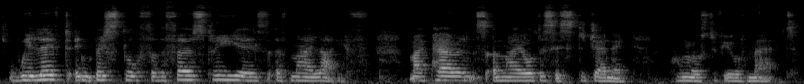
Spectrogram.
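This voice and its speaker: At a moderate pace and fairly low pitch, a woman with a Yorkshire accent speaks in a dark, mellow, somewhat breathy tone with fairly even intonation. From northern England, Ossett, West Yorkshire. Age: 60s. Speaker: church member. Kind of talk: testimony.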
